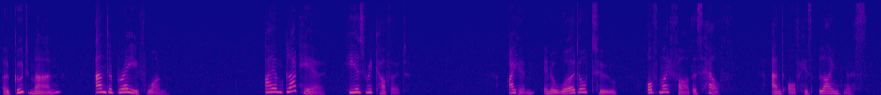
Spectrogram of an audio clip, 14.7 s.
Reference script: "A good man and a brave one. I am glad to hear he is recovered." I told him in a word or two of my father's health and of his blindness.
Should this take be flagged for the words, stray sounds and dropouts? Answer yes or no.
yes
